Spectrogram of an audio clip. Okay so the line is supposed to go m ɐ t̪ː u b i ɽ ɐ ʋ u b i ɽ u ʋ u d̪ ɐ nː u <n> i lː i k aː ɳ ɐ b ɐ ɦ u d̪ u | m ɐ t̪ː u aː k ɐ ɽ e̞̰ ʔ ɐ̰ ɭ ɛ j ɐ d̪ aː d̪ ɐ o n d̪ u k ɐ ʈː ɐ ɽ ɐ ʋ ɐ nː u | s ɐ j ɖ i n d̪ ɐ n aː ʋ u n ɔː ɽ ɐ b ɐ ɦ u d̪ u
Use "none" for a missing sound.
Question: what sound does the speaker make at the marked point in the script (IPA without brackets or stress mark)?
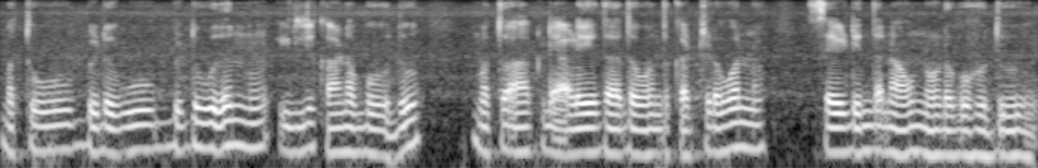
none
